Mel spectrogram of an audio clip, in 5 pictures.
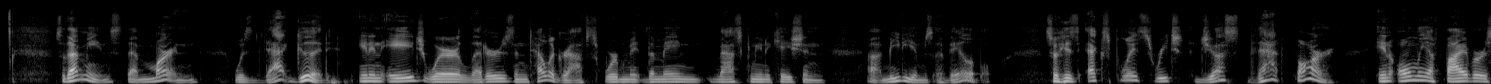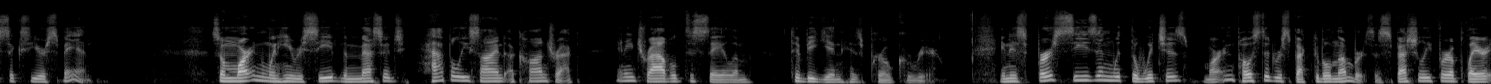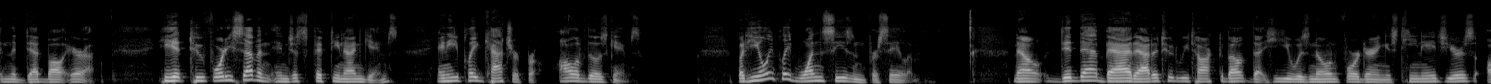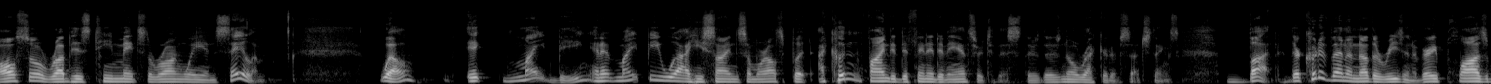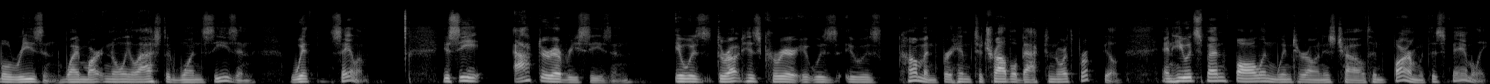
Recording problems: none

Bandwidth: 13.5 kHz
